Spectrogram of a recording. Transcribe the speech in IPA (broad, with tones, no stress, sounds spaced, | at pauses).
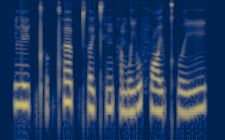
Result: l yː˧ k̚ t̪ʰ ʊ˨ k̚ pʰ œː˥ p̚ t̪ʰ ɵ˨ ɥ t̪ʰ ɪ˨˧ ŋ h ɐ˨ m w iː˨˥ w f ɔː˨ j kʷʰ iː˨˧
